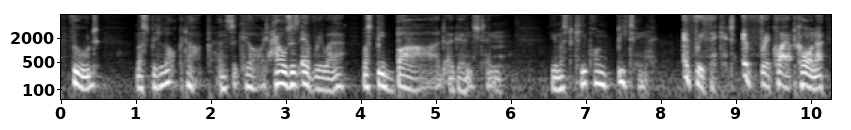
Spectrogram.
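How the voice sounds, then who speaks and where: A man playing an earnest, grave doctor in an audio drama, speaking and narrating in an articulate, measured way. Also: medium pitch, slightly rough.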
